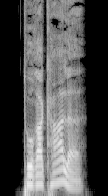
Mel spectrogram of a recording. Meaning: inflection of thorakal: 1. strong/mixed nominative/accusative feminine singular 2. strong nominative/accusative plural 3. weak nominative all-gender singular
- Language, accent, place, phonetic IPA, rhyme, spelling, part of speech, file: German, Germany, Berlin, [toʁaˈkaːlə], -aːlə, thorakale, adjective, De-thorakale.ogg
